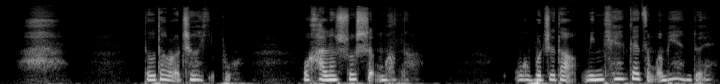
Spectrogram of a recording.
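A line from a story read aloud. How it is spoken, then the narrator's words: Low voice. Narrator (Chinese): 老公低声的说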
